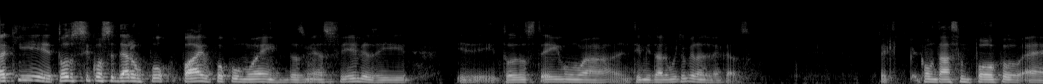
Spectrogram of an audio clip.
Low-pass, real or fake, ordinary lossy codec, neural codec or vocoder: none; fake; none; codec, 16 kHz, 4.8 kbps, FACodec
